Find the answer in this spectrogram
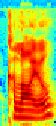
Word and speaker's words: Carlisle: It's Car- lisle as in li-al-al cro- crocodile. Carlisle. Car-lisle. I just said it. Yeah, no, I just said Carlisle. It's just one one syllable.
